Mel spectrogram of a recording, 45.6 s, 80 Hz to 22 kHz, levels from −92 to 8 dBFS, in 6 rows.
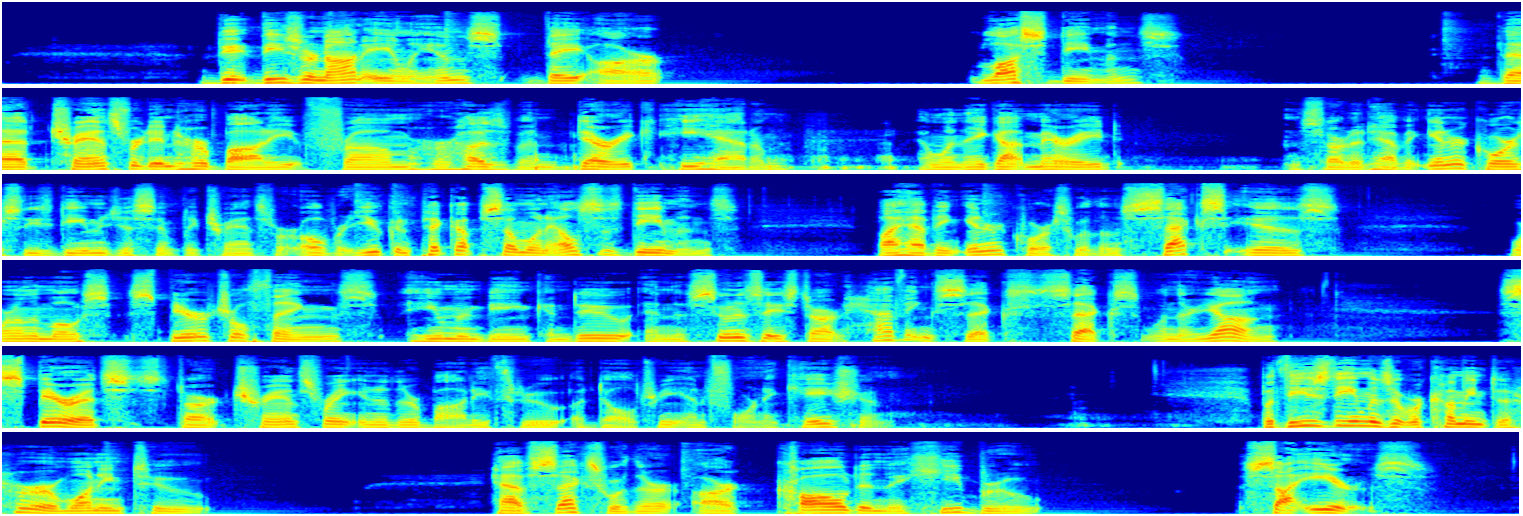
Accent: American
